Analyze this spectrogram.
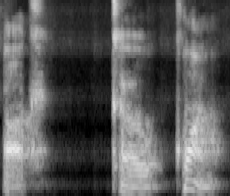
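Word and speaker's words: Occoquan: And for that pronunciation, it's Ak Ko Kwan, like how you literally read it.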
